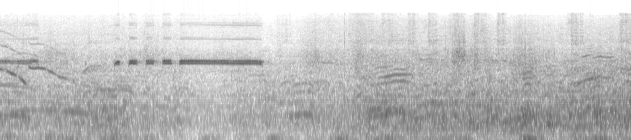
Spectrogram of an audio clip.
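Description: A crowd cheers and chatters outdoors.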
